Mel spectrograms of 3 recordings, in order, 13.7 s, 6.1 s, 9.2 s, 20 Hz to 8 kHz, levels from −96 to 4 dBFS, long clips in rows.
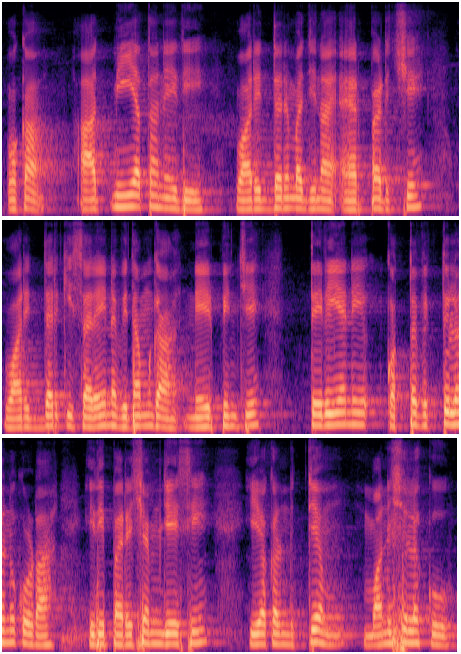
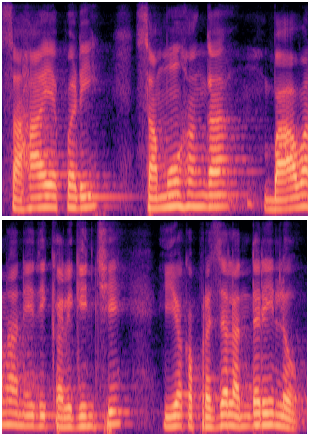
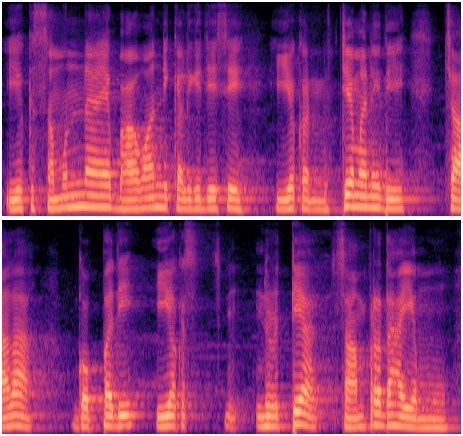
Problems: none marked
